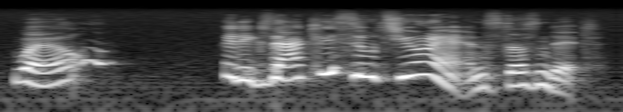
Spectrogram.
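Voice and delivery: angry accusation. Acted. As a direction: spit it at him with scorn. Wife accuses husband in quarrel.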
